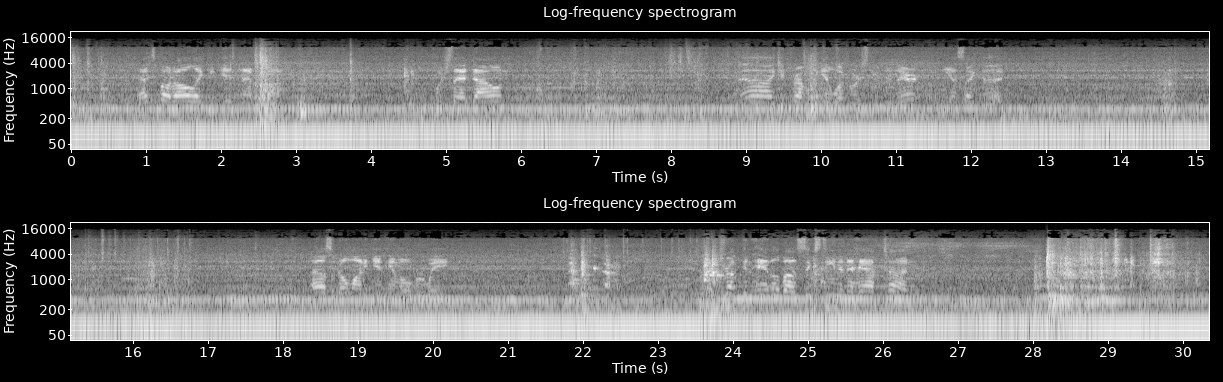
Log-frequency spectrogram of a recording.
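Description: Diesel engine of an older Kobelco excavator running steadily, heard from inside the cab, with short wavering high-pitched sounds recurring every few seconds as the machine works. A sharp knock comes about two and a half seconds in.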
